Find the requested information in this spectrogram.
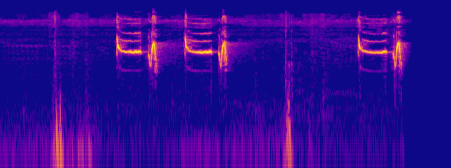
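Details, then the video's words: Ashy tailorbird calling in agitation after a lure sound: three bright whistled notes, each ending in a buzzy burst, with dull thumps between them. "Burung Prenjak Kepala Merah Langsung Ribut‼️ Setelah Dengar Suara Ini Auto Nyaut"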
